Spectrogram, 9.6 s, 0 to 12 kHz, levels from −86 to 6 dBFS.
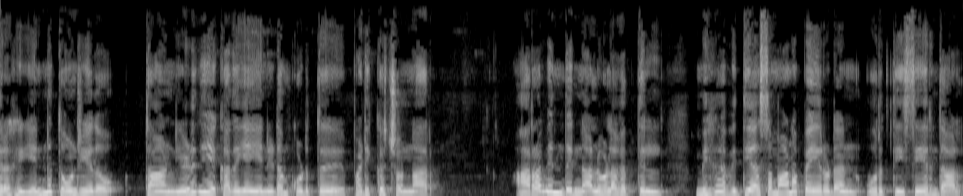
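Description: No technical faults can be heard anywhere in the recording. The speech continues without any audible break or disturbance.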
